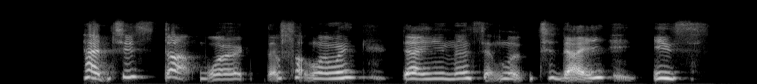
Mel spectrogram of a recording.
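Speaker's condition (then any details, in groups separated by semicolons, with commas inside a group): Cerebral palsy; needs hand to hold on steep stairs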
